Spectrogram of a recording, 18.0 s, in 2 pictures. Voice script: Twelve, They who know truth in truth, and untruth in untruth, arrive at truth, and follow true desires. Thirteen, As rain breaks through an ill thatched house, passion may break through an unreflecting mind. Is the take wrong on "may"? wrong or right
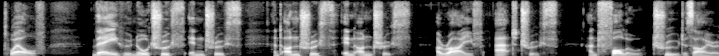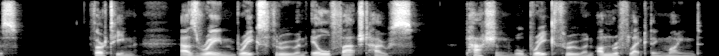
wrong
